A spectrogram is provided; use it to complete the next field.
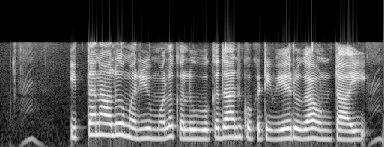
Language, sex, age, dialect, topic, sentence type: Telugu, female, 18-24, Southern, agriculture, statement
